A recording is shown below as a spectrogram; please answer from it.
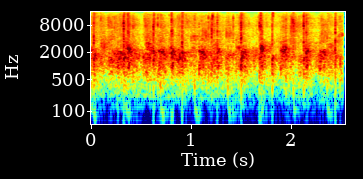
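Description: Steady applause for a state champion school team at a board of education meeting, a crowd clapping continuously and fairly close throughout.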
